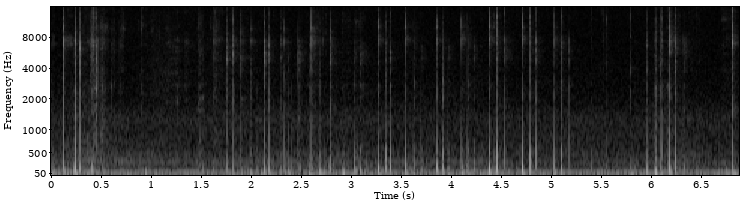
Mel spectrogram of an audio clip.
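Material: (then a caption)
Plastic. A small, hand-sized black plastic infinity cube fidget toy, hinged and made of solid blocks, is flipped and clicked with the fingers and tapped with the nails. It makes a rapid, irregular series of sharp, dry plastic clicks and taps with bright edges, over a steady low hum.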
